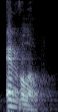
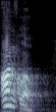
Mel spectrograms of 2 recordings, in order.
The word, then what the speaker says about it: envelope: the next word is envelope or envelope even the dictionary says you can pronounce it both ways envelope envelope frankly I'm guilty of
